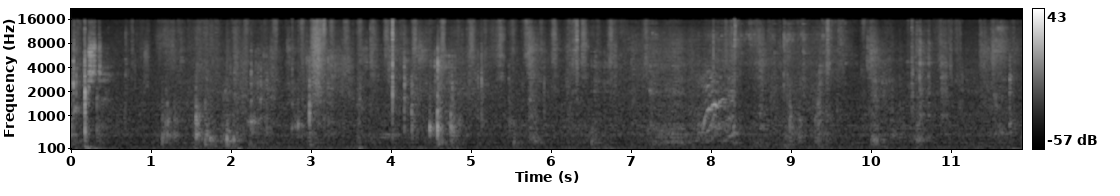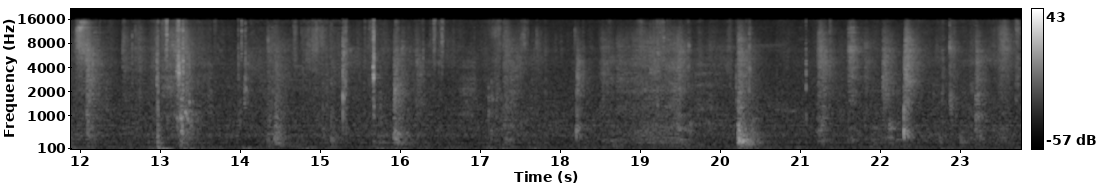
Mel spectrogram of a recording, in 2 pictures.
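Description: Playing cards shuffle and tap on a soft mat.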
